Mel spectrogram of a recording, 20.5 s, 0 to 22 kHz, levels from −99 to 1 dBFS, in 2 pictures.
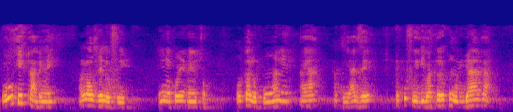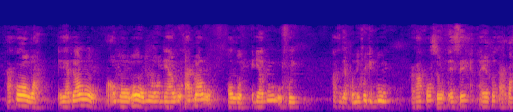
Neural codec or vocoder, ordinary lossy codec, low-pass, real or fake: codec, 44.1 kHz, 3.4 kbps, Pupu-Codec; AAC, 32 kbps; 9.9 kHz; fake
